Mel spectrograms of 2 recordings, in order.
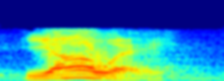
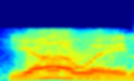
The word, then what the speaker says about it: Yahweh: But when we say Yahweh, we're not sure of the pronunciation actually, but we think that's how it was pronounced. Yahweh, Lord, all caps.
